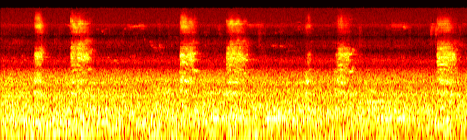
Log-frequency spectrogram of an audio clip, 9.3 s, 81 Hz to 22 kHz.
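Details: Warning noise from a squirrel feeding in Cambridge, UK, 17 October 2020: rasping, chuffing bursts spaced about a second apart, some doubled, over a constant low rumble of background noise.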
